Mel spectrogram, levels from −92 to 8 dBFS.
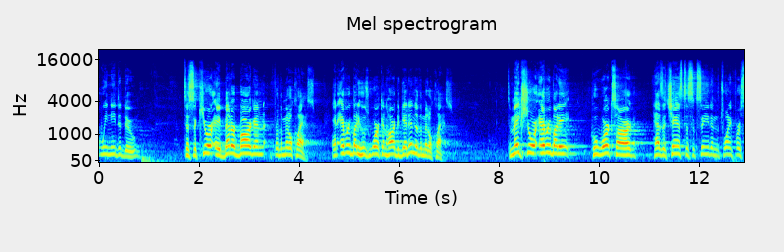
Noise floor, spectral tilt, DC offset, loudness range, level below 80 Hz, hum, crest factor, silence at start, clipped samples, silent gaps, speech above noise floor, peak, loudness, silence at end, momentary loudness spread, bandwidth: -60 dBFS; -4 dB/octave; under 0.1%; 5 LU; -64 dBFS; none; 16 dB; 0 s; under 0.1%; none; 37 dB; -8 dBFS; -23 LUFS; 0 s; 15 LU; 15 kHz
